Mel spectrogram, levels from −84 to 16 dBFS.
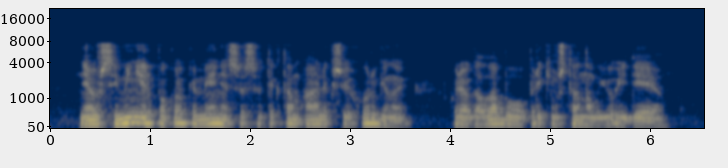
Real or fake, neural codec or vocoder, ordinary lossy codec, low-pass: real; none; AAC, 48 kbps; 7.2 kHz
